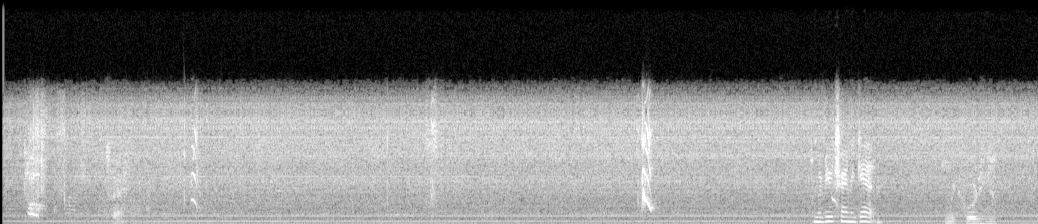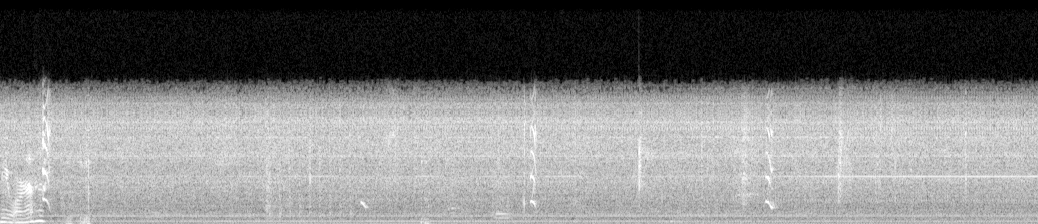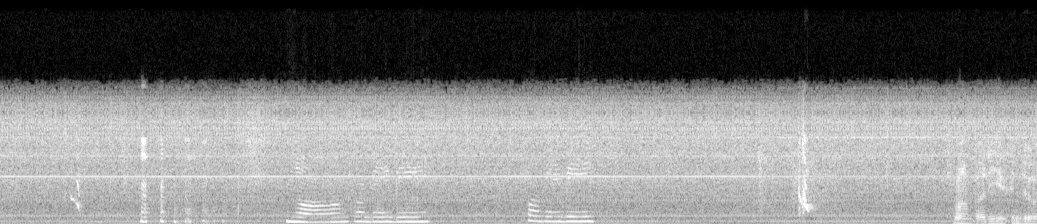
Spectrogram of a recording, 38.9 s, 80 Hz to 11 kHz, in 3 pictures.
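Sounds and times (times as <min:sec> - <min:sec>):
steady machine hum: 0:00.0 - 0:38.9
dog hiccup squeaks: 0:02.4 - 0:02.6, 0:08.0 - 0:08.3, 0:13.5 - 0:13.7, 0:19.5 - 0:19.8, 0:22.5 - 0:22.8, 0:26.8 - 0:27.1, 0:35.9 - 0:36.2.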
